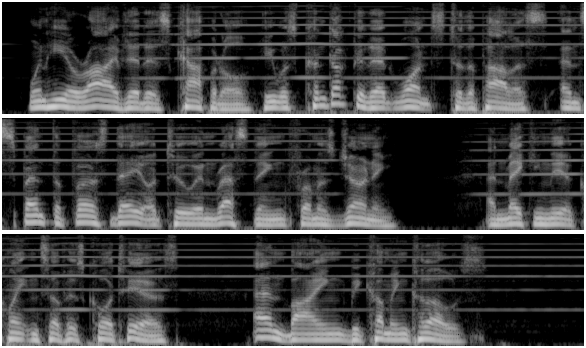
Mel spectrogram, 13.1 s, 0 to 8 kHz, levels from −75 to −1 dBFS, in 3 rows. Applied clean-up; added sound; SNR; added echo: none; Bowed string instrument; 15 dB; none.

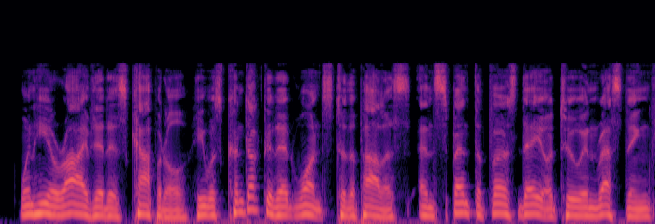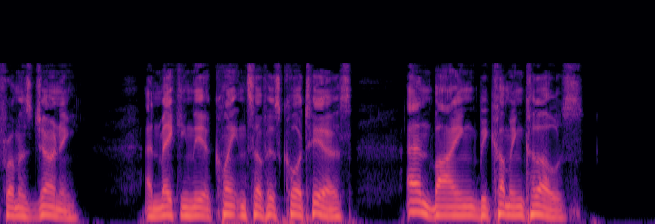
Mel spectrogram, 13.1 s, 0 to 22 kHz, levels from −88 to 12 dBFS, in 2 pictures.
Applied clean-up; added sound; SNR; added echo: none; none; none; none.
